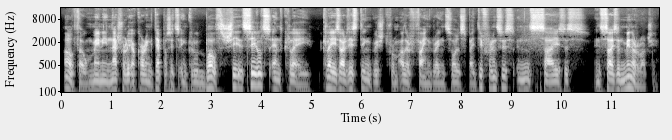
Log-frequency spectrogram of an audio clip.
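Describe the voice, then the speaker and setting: By a lake outdoors, a man from Switzerland records a casual musing vlog, reading facts before wandering into loose asides as he thinks out loud. His voice sits low and is expressive and unhurried, with hardly any pauses.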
